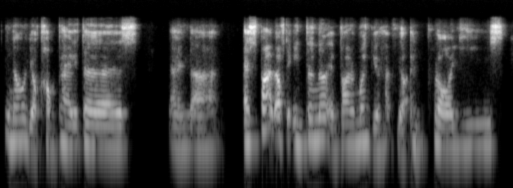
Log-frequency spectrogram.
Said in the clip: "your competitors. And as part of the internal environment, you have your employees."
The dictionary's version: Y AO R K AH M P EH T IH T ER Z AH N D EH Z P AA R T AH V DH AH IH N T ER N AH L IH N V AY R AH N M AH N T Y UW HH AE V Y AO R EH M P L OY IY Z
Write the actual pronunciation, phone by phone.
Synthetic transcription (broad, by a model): Y AO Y K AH M P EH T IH T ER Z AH N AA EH S P AA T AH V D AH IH N T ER N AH L IH N V AY R AH N M AH N T Y UW HH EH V Y AO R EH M P L OY IY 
